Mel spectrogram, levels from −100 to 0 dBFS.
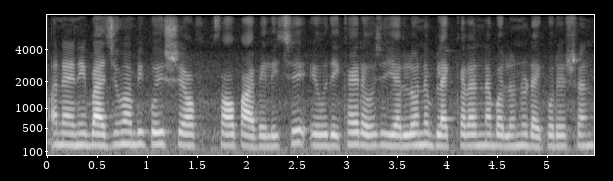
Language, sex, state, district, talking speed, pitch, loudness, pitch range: Gujarati, female, Gujarat, Gandhinagar, 240 wpm, 190 Hz, -19 LUFS, 185-200 Hz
